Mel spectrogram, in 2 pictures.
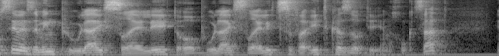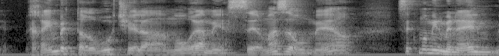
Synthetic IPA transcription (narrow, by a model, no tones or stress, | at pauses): osimeze̞minpʰeulaisʁae̞lito̞peulaisʁae̞litt͡svaʔitkɐzo̞tḭa̰na̰χukt͡sat | χaimbe̞taʁbutʃe̞la̰mo̞ʁeame̞jase̞ʁmazeo̞me̞ʁ | z̥ekmo̞minme̞nae̞l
